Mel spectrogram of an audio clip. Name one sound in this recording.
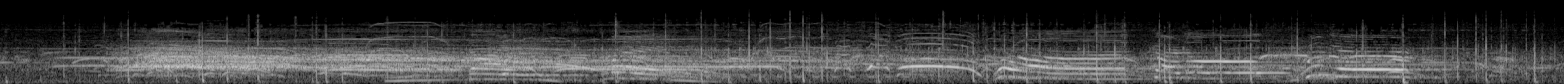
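Young players shout and call out to each other across an open outdoor field.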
